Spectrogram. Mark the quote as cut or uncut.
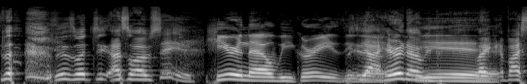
cut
